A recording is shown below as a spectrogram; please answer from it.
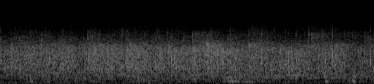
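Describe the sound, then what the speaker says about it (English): A concert audience gives a steady round of applause, fairly faint and distant, with the claps blending into a continuous patter. "Give him another nice round of applause."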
